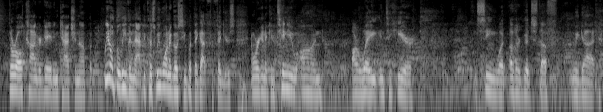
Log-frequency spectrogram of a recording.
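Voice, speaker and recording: Amid noticeable background noise, a man talks at a fairly quick pace with fairly even intonation. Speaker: toy collector vlogger. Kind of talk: casual vlog chat. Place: hall. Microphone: phone near.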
